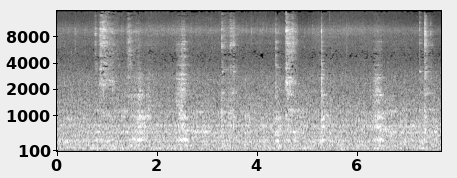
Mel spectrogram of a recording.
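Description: Steel spoons clinking lightly against a steel bowl and frying pan, about once a second, as fried jalebis are lifted from the oil with a slotted spoon and pressed into sugar syrup. Under it, hot oil sizzles faintly and steadily.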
